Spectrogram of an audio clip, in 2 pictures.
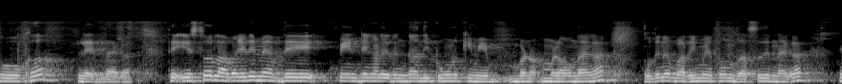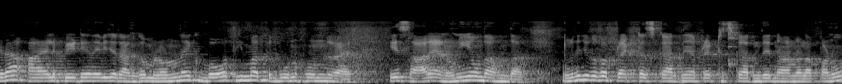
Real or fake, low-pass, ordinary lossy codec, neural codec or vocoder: real; none; none; none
